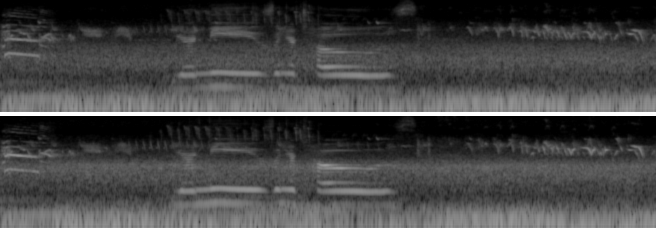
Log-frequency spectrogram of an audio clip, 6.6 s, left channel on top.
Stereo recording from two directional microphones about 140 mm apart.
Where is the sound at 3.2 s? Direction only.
30° left (ahead or behind).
